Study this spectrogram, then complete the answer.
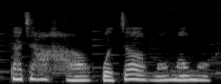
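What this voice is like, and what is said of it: Very quiet, timid voice. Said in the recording (Chinese): “他讲话哦非常小声 ... 然后讲话很小声”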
